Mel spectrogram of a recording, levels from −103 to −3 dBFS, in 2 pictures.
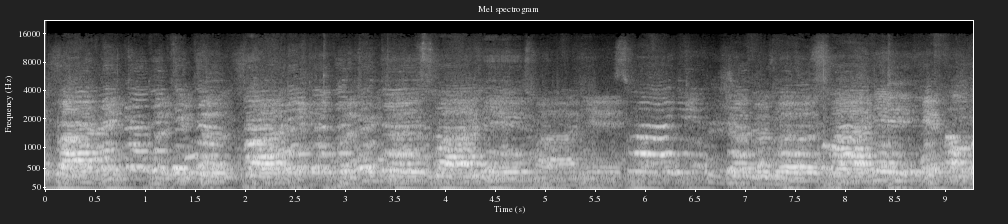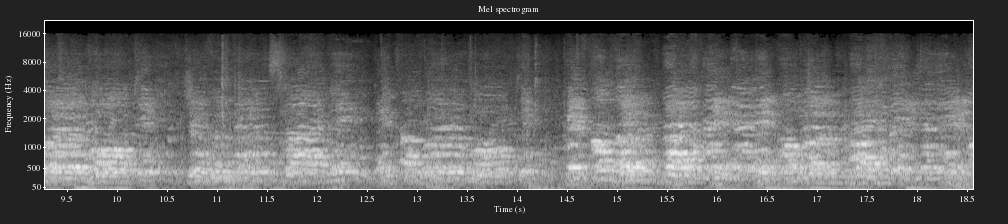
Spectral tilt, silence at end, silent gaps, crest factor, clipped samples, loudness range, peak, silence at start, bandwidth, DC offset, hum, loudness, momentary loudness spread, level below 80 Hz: -5.5 dB/octave; 0 s; none; 18 dB; under 0.1%; 4 LU; -2 dBFS; 0 s; 14.5 kHz; under 0.1%; none; -20 LUFS; 10 LU; -42 dBFS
